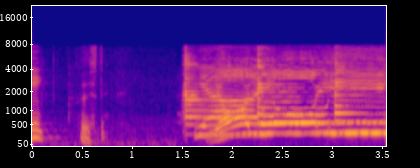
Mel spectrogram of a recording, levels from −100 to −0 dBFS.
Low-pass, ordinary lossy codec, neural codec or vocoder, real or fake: none; none; none; real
